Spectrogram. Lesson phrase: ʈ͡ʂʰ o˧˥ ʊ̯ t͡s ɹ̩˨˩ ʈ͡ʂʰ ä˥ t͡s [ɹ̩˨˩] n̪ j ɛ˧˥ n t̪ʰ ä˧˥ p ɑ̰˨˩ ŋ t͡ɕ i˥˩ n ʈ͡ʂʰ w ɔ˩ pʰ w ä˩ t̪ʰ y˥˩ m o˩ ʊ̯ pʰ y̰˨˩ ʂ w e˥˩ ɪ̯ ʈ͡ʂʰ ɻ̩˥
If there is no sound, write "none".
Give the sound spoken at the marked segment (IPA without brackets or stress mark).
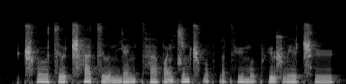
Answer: ɹ̩˨˩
